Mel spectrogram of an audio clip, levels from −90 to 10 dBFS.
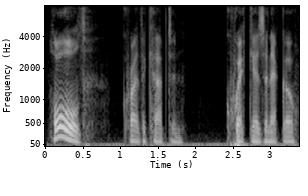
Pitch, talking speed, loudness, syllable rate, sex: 115 Hz, 140 wpm, -18 LUFS, 4.0 syllables/s, male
